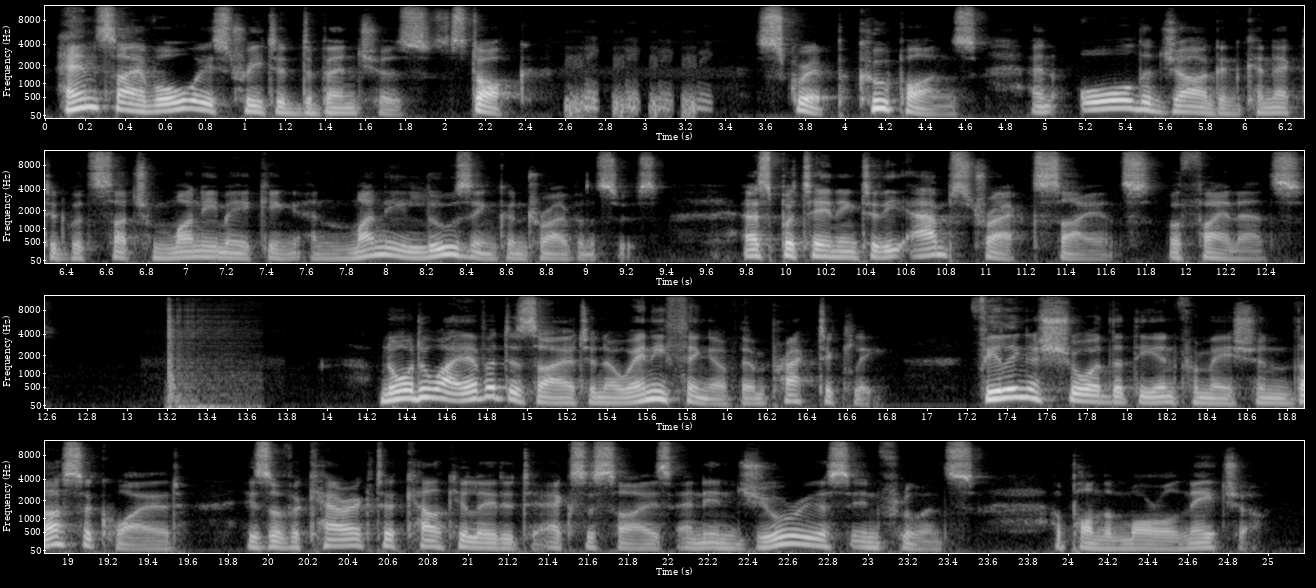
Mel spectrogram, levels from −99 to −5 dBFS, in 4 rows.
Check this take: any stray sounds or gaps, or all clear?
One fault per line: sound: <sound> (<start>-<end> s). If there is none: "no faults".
sound: laugh (2.6-3.3 s)
sound: thud (13.2-13.7 s)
